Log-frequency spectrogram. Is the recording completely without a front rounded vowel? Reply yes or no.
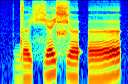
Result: yes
